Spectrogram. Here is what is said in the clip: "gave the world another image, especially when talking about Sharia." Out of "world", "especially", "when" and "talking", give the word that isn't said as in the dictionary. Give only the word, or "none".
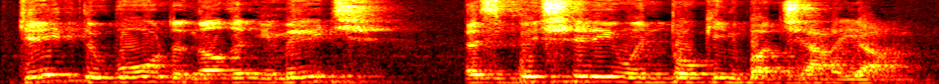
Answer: world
